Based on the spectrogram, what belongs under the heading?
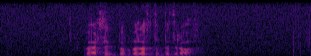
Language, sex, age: Afrikaans, male, 20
